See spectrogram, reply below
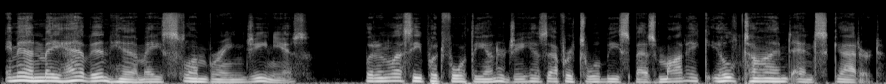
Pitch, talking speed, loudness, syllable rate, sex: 130 Hz, 170 wpm, -16 LUFS, 4.6 syllables/s, male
